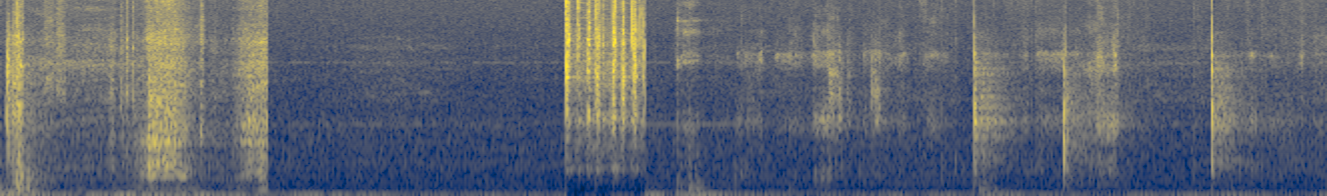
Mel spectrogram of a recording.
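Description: Plastic tubs of whey protein powder being handled: a tub taken from a cupboard, then a plastic scoop scraping and digging into the powder, with short knocks and clicks of scoop and tub. A brief, louder rustling burst comes about halfway through.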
